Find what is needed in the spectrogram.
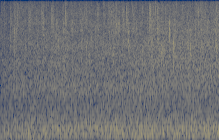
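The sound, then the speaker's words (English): Heavy rain pours down steadily outside the courthouse in Paris, Texas, a dense, continuous hiss of drops spattering on hard surfaces, with no voices or breaks throughout. “We walk out of the Paris, Texas courthouse into the pouring rain.”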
